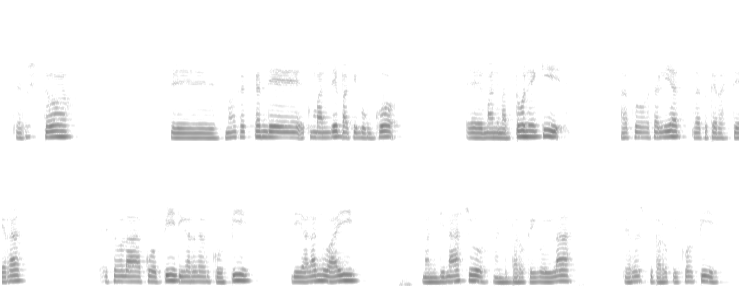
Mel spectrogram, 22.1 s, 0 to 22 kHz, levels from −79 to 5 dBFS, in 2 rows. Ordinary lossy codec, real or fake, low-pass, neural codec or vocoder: none; real; 3.6 kHz; none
